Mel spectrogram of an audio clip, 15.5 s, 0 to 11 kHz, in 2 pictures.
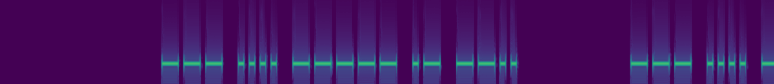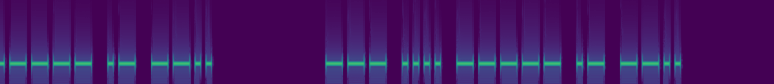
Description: Morse code, heard as a keyed tone, about 22 wpm, 700 Hz. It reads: OH0AZ OH0AZ OH0AZ
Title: DXCC-100 Call Signs - 5 Characters - Repeated 3x - 22wpm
